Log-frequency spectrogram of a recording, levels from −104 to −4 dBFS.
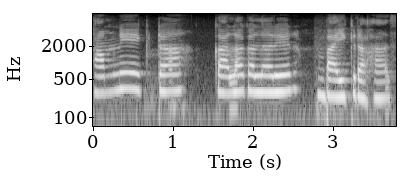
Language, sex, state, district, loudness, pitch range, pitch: Bengali, female, Assam, Hailakandi, -18 LUFS, 260-305 Hz, 295 Hz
